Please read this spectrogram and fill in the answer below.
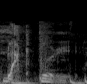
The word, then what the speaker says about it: Blackpool: Blackpool. – Lo he dicho bien. – Muy bien. ¡Bravo!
